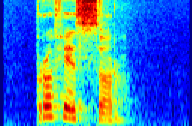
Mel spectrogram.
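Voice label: "профессор", Komi, female; kpv audio dict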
